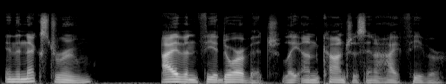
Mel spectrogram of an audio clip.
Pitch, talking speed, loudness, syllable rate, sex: 100 Hz, 160 wpm, -23 LUFS, 5.2 syllables/s, male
